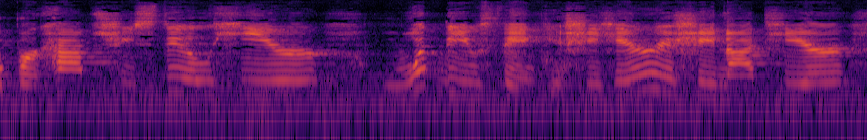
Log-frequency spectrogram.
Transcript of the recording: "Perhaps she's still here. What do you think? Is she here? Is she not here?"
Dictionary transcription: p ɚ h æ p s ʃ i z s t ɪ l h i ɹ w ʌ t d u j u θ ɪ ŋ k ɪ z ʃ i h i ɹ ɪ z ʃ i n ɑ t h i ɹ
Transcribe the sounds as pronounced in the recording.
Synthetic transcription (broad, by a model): p ɚ h æ p s ʃ i s t ɪ l h i ɹ w ʌ t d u j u θ ɪ ŋ k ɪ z ʃ i h i ɹ ɪ z ʃ i n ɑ t h i ɹ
